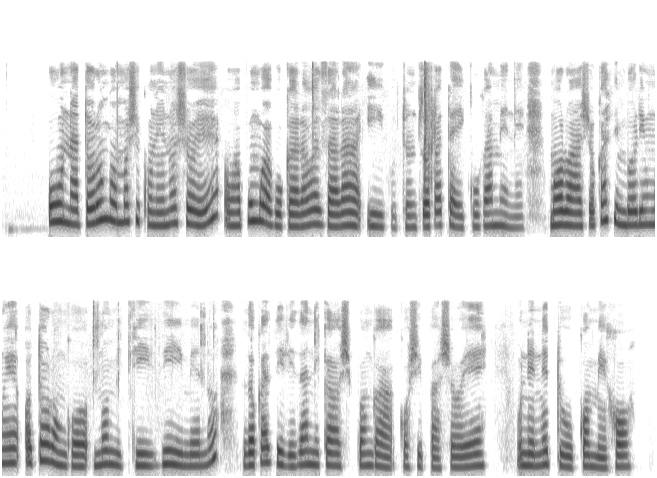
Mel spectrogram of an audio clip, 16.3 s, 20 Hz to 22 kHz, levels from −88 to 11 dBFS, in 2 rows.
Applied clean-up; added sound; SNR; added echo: none; none; none; none.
